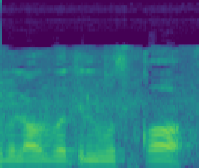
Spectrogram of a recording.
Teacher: قاف موٹا پڑھیں گے اور کھڑا زبر دو حرکات لمبا کریں گے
